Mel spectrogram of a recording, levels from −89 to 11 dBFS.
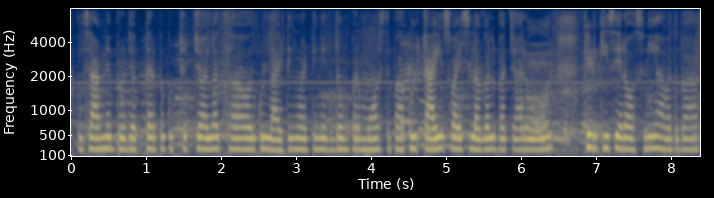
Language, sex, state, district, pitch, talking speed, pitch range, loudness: Hindi, female, Uttar Pradesh, Varanasi, 220 Hz, 165 wpm, 215-230 Hz, -16 LUFS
